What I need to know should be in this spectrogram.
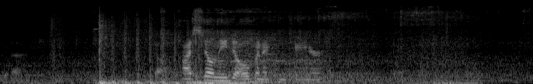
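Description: Gunfire and explosions crackle loudly.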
